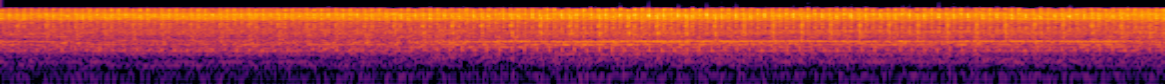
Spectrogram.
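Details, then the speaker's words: Gentra engine at a steady idle: a sharp, even tapping about three and a half times a second; an engine knock of unknown cause. "Вот такой звук стучащий."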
